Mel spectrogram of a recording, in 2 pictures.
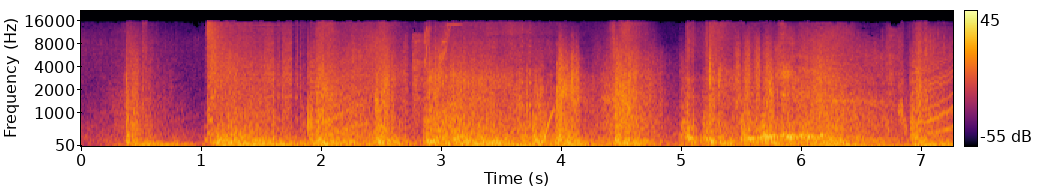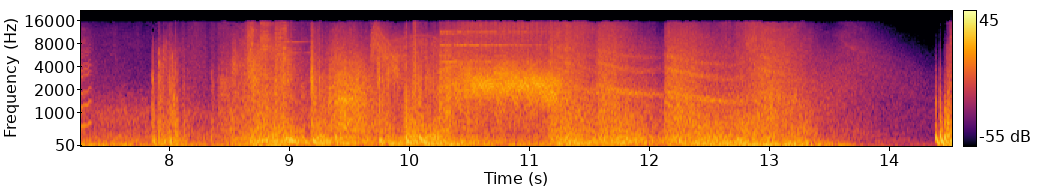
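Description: Punches and sword slashes hit with sharp cracks.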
